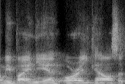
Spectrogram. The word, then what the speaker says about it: Bainian: good evening everyone uh my name is uh by nian actually so chinese might change my last name so yeah you can call me by nian or you can also call me brian if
